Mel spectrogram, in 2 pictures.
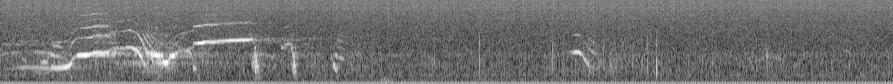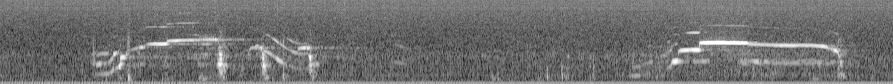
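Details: Live Rocky Mountain elk in the western mountains in September, as bulls gather cows for the rut, give high, whistled bugling calls that rise and fall, in several short bursts.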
